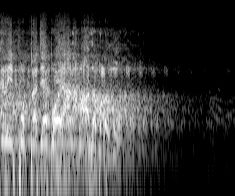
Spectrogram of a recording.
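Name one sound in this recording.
A young man chants loudly into a microphone, heard through loudspeakers with echo.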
